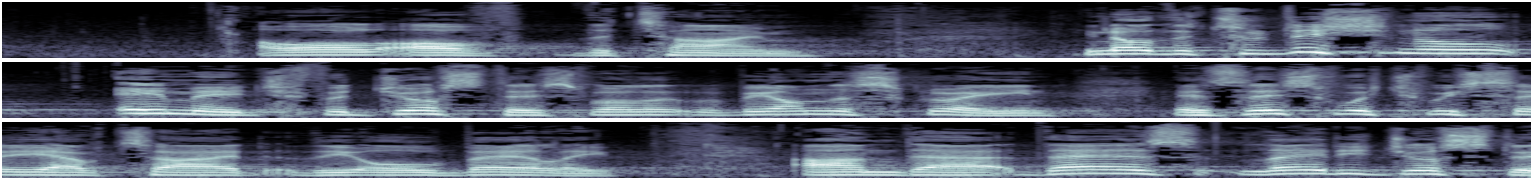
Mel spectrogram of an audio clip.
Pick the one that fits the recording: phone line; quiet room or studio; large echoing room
large echoing room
